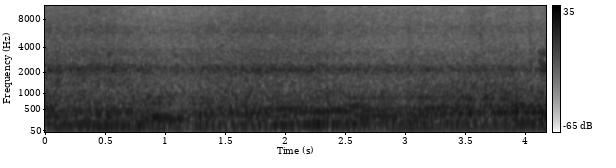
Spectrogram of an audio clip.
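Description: A race-prepared Audi TT with a 2-litre TFSI engine at Donington GP during an endurance race, its engine droning loud and steady, with gently shifting pitch and no voices.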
